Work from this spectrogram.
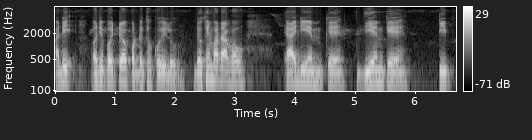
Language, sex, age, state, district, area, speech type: Assamese, male, 18-30, Assam, Tinsukia, urban, spontaneous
